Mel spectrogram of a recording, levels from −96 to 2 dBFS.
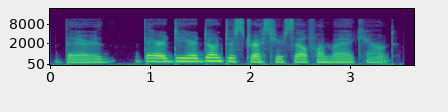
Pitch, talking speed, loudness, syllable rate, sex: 170 Hz, 150 wpm, -18 LUFS, 4.9 syllables/s, female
